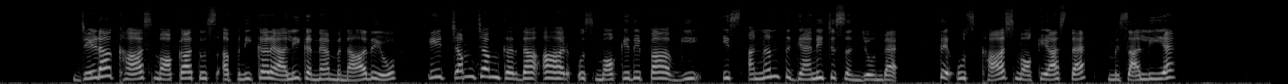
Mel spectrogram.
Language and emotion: Dogri, happy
